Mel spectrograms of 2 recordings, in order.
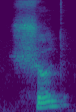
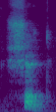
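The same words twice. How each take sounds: First: The word is said with a full strong vowel. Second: The word is said with a reduced weak vowel.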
